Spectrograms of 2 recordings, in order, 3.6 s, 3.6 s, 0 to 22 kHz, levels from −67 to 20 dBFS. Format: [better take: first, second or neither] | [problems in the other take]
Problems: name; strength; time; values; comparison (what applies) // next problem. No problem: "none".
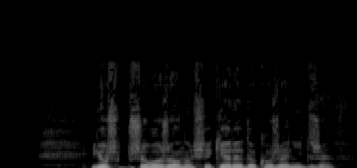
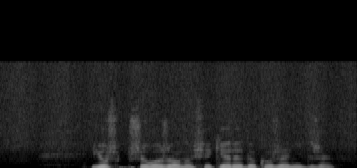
first | hiss; noticeable; throughout; 15 dB below the speech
